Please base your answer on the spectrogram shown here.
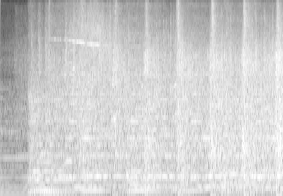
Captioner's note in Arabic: موسيقى متوترة; أقدام تسير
